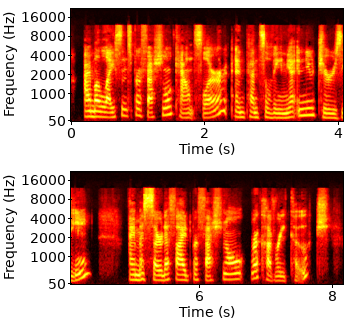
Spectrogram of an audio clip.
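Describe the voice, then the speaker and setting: Against a quiet background with a dry, close sound and no echo, a woman speaks in a Boston accent at a medium pitch and moderate pace, her intonation lively. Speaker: podcast co-host, counselor. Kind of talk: podcast introduction. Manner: quieter than usual.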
